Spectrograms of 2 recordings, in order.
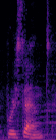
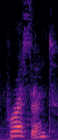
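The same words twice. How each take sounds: First: The stress is on the second syllable. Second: The stress is on the first syllable. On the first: It is used as a verb. "present is actually a verb" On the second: It is used as an adjective. "Present is an adjective"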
